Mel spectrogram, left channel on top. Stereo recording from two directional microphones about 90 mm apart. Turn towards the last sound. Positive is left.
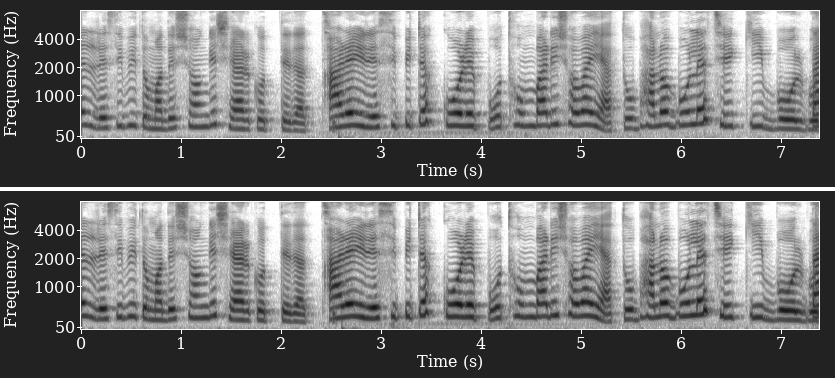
turn(degrees=-35)  # may be behind; listen again after turning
